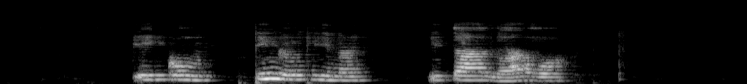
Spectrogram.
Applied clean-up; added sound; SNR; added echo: neural mask model DeepFilterNet 3.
